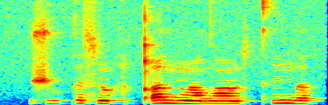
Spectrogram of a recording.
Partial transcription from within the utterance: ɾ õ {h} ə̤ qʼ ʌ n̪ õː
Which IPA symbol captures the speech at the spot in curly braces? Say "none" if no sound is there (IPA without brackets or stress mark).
h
